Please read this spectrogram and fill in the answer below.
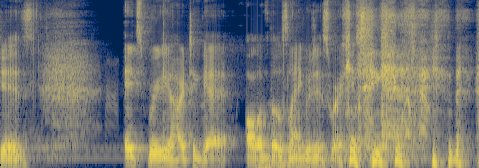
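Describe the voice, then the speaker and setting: Through noticeable background noise, a man speaks in an animated tone at a fairly slow pace. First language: Portuguese. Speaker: YouTuber. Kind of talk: casual monologue vlog. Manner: animated, hesitant with fillers.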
